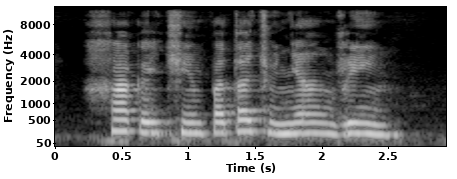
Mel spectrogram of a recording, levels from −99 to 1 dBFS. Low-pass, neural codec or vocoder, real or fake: 10.8 kHz; vocoder, 44.1 kHz, 128 mel bands, Pupu-Vocoder; fake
